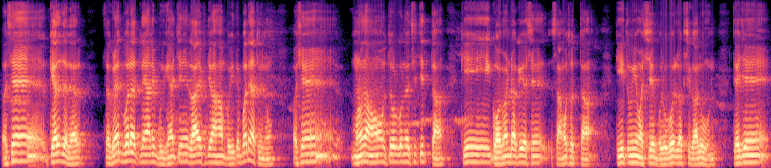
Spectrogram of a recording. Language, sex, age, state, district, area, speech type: Goan Konkani, male, 60+, Goa, Murmgao, rural, spontaneous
